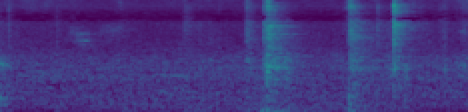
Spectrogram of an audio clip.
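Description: Two short clicks or knocks from handling the tripod's plastic speaker mount as its locking screw is loosened by hand. The first comes about a second and a third in, the second just before the end, over faint room tone.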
